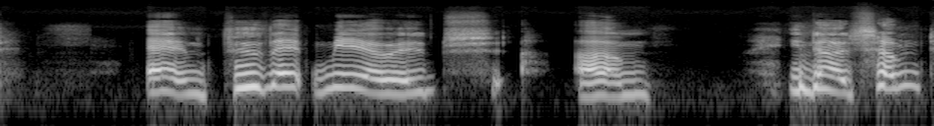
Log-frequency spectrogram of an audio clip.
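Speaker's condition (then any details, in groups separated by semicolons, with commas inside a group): Cerebral palsy; from birth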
